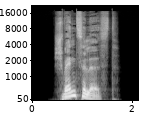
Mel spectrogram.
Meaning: second-person singular subjunctive I of schwänzeln
- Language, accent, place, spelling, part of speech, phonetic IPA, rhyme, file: German, Germany, Berlin, schwänzelest, verb, [ˈʃvɛnt͡sələst], -ɛnt͡sələst, De-schwänzelest.ogg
